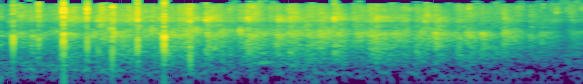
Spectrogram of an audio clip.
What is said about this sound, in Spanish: Un aplauso para la pianista.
